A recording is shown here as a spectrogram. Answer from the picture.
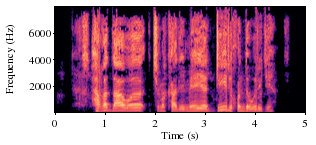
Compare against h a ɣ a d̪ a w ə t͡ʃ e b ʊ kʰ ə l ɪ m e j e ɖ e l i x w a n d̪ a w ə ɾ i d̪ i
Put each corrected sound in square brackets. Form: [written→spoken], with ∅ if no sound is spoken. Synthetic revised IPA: h a ɣ a d̪ [a→ɑ] w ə t͡ʃ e [b→m] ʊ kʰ [ə→ɑ] l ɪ m e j e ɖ e [l→ɾ] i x w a n d̪ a w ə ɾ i d̪ i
